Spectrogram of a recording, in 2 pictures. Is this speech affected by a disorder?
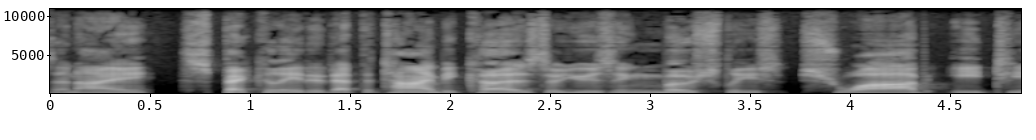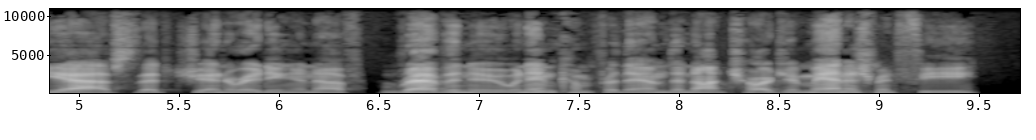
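No.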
